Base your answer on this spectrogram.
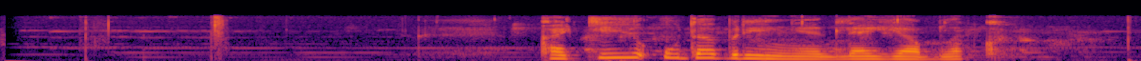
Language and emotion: Russian, neutral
